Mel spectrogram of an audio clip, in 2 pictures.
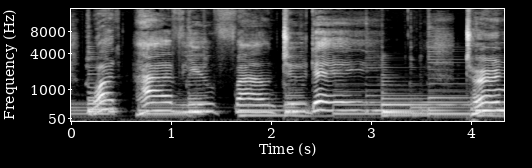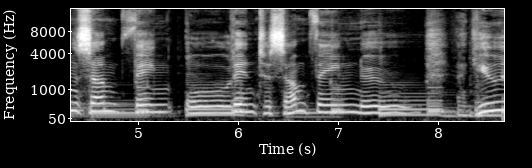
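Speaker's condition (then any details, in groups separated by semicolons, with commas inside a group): No condition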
